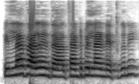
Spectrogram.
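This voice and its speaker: పై స్థాయి గొంతుతో కథ చెప్పే మహిళ. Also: female voice, sits high, steady tone, racing. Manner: colloquial, asks rhetorical questions as she goes. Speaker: storyteller. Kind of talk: conversational oral storytelling.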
